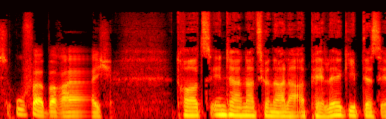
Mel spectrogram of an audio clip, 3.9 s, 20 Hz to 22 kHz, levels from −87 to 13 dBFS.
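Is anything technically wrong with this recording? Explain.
Yes, three network-related faults affect this speech clip.

From 0.71 to 0.94 s there is a call audio freeze. Delayed packets likely drained the jitter buffer, so the receiver extends the last sound as a fading buzz for about 210 ms. The speech then resumes exactly where it stopped, with nothing lost.

At 1.08 to 1.12 s comes a skip ahead. A short stretch of audio, about 70 ms, was dropped while later packets were already queued, so the speech jumps forward with an abrupt splice.

From 1.70 to 2.42 s a jitter buffer slow-down rebuilds reserve by repeating pitch periods. This adds 80 ms, so the speech plays at 90% speed at unchanged pitch and sounds slightly drawn out.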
